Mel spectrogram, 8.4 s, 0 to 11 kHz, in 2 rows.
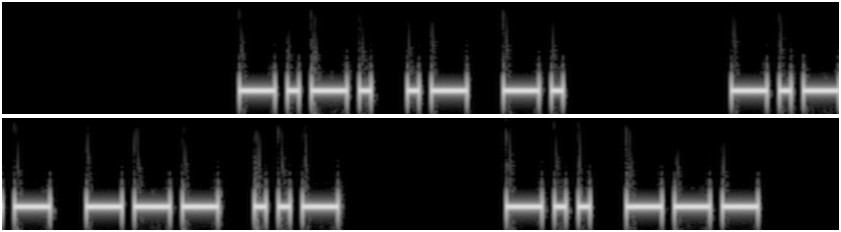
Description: Morse code, heard as a keyed tone, about 20 wpm, 700 Hz. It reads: CAN YOU DO
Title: 2x Word-Spacing - Sentences from Top 100 Words - 20wpm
